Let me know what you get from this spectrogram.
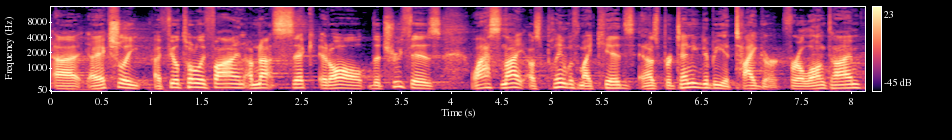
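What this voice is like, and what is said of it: Hoarse, strained voice. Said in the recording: “I'm losing my voice today”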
